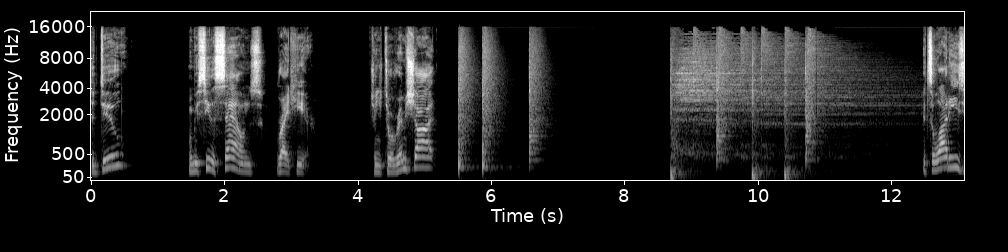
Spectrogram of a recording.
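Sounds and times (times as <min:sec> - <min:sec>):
drum hits: 0:05.5 - 0:07.0, 0:08.7 - 0:11.3.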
